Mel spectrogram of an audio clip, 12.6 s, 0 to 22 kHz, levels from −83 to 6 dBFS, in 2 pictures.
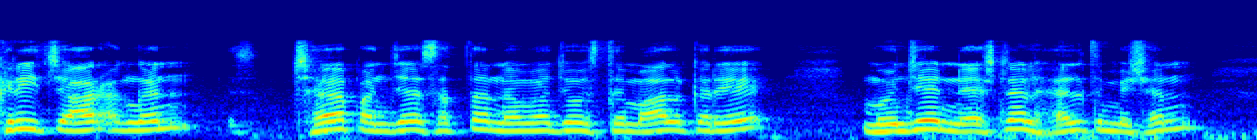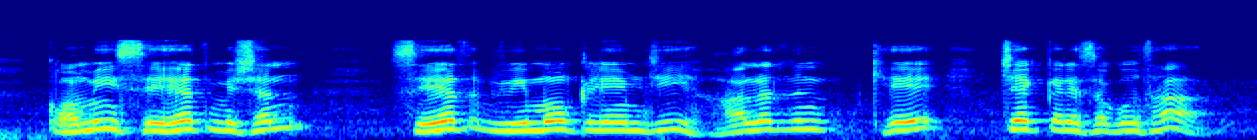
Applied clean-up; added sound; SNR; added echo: none; none; none; none.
